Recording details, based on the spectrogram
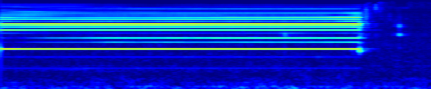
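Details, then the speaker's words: Flea-market desktop PC with a faulty case fan, at power-on: a single steady high beep lasting nearly two seconds, then silence; a RAM problem is suspected but unconfirmed. "that sounds a ram problem I guess"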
